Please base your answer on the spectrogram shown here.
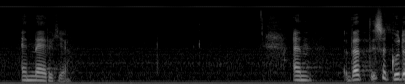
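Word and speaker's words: ενέργεια: The correct stress is on energia.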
